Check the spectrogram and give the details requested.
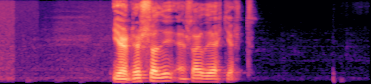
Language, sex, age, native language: Icelandic, male, 70-79, Icelandic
